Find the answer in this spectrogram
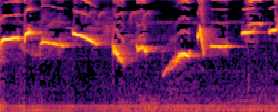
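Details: Calling a rival, an Oriental magpie-robin in ngeplong style gives loud, piercing whistles: long falling notes, upward-sweeping slurs and sharp clipped chips, each separated by brief gaps, with a low electrical hum beneath.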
